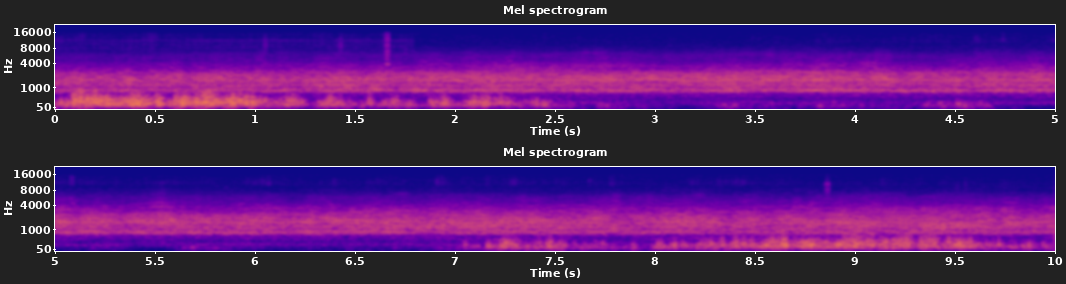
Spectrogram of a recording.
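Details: Greylag geese flocks, wild migrants from Iceland, arriving in October for a winter stay on Islay, Scotland: a burst of massed honking at the start, a steady broadband hiss through the middle, then the overlapping honking chorus returns near the end.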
